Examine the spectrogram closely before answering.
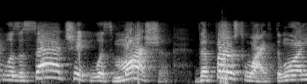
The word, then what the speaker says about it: Marcia: broderick jr now marsha even though i was calling her marcia because her name her name is spelled m-a-r-c-i-a so i assumed it was marcia but then speaking to mary mary said no it's marsha her name is marsha so marsha she didn't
